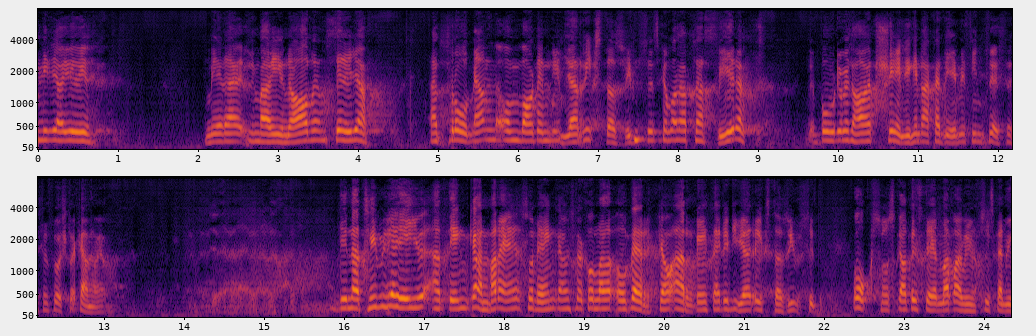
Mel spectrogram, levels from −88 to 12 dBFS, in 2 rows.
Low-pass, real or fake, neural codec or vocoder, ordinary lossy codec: none; fake; codec, 16 kHz, 1 kbps, FreqCodec, larger model; none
